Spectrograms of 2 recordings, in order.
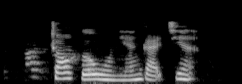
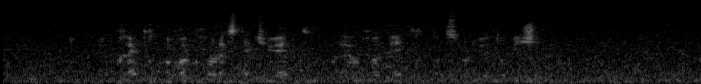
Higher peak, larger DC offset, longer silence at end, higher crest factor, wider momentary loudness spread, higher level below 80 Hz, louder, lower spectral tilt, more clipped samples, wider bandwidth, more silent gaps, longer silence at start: first, 0 dBFS vs -24 dBFS; neither; first, 0.45 s vs 0 s; second, 16 dB vs 24 dB; first, 18 LU vs 13 LU; first, -60 dBFS vs -68 dBFS; first, -17 LUFS vs -45 LUFS; first, -4.5 dB/octave vs -2.5 dB/octave; neither; second, 8 kHz vs 16.5 kHz; neither; first, 0.25 s vs 0.05 s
